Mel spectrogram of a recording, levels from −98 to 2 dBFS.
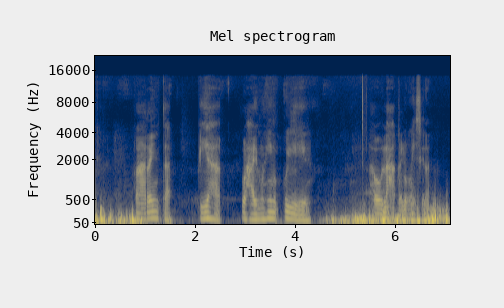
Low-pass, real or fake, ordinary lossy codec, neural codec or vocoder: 14.4 kHz; fake; none; codec, 32 kHz, 1.9 kbps, SNAC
